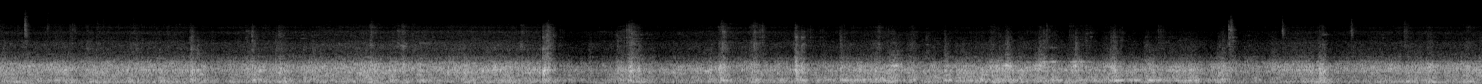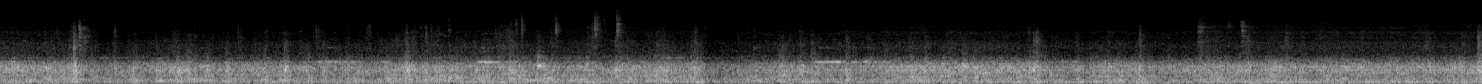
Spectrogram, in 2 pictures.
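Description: Narrow-gauge train running along the track: a steady rumble of wheels on rail, with sharp clicks at irregular intervals as the wheels pass over rail joints.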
